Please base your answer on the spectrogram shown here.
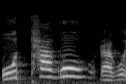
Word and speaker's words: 옷하고: 옷하고라고 쓰지만 읽을 때는 옷하고라고 읽어야 됩니다.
